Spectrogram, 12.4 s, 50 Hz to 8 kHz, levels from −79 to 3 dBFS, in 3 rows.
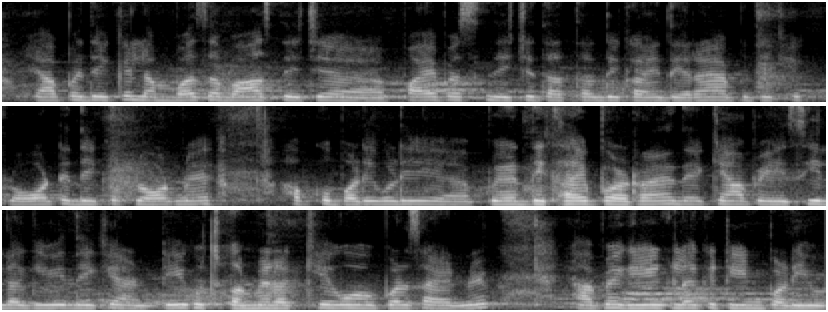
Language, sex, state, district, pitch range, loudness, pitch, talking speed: Maithili, female, Bihar, Supaul, 240-255 Hz, -19 LUFS, 250 Hz, 255 wpm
